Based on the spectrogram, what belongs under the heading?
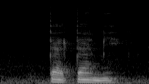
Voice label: "carve thing", Nukuoro

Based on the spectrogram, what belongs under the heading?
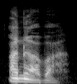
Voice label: "anẁ-aba", Apatani

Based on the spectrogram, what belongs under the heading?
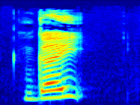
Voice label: "gai", Apatani

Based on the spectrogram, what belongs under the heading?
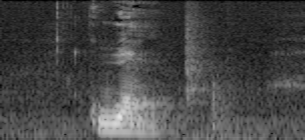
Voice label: village, Kapingamarangi

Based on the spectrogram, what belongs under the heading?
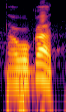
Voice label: "tawokat ko" fruit, Yawa

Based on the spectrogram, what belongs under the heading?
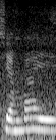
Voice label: "siambai" good morning, Wamesa

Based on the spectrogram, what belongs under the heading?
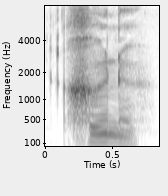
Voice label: "xwwnw", Apatani

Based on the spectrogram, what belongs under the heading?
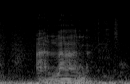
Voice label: "cassava leaves", Kibembe

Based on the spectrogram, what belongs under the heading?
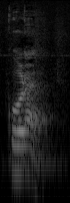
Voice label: Santali, male, male

